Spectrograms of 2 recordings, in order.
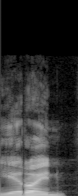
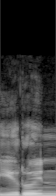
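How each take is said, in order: First: The first vowel sounds like 'eh'. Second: The first vowel sounds like 'ee'. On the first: It names the drug. The speaker calls it right. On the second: It names a female lead, not the drug. The speaker calls it wrong. "हिरोईन नाही"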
